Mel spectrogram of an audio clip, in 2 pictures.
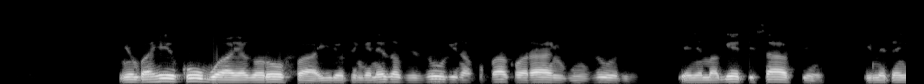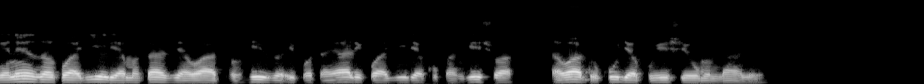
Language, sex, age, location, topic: Swahili, male, 25-35, Dar es Salaam, finance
